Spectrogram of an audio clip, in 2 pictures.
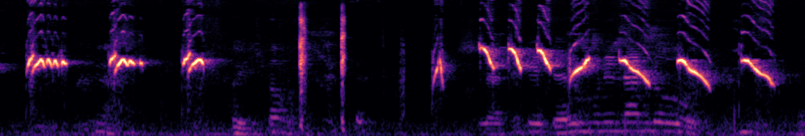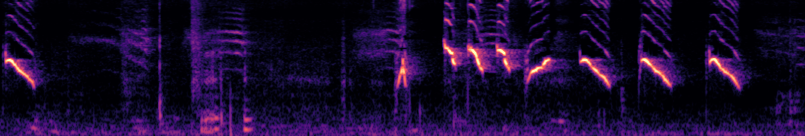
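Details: Lure song of the cucak ijo, or greater green leafbird, played to make caged birds sing: flat whistles, then bursts of quick downslurred notes separated by a quieter patch with clicks and muffled sounds.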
